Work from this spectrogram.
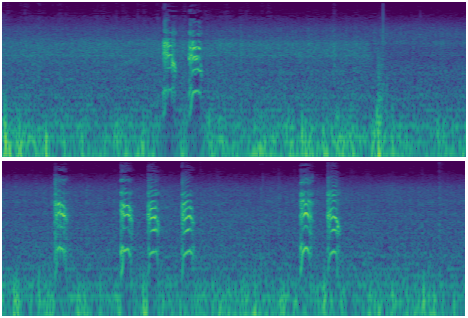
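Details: A female Cavalier King Charles Spaniel barks indoors to tell her owner something. Short, high, yappy barks come mostly in pairs, spaced by a few seconds of quiet room noise.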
